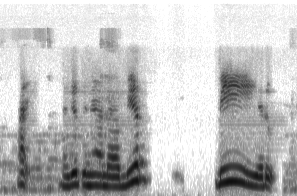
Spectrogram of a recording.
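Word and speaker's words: ビール: Mungkin hati-hati kebalik ya. Ada yang ini biru panjang kan ya. Terus lalu ada biru biru yang nggak pakai pengucapan panjang itu artinya itu bangunan. Jadi berarti minasan kebalik. Kalau yang biru itu minuman bir.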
